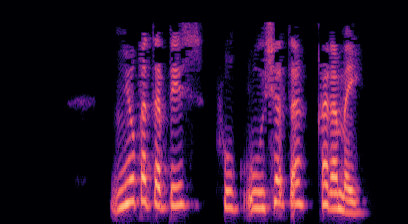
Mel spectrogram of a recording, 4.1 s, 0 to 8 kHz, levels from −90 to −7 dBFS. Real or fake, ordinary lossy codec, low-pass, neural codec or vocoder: fake; MP3, 24 kbps; 7.2 kHz; autoencoder, 48 kHz, 32 numbers a frame, DAC-VAE, trained on Japanese speech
